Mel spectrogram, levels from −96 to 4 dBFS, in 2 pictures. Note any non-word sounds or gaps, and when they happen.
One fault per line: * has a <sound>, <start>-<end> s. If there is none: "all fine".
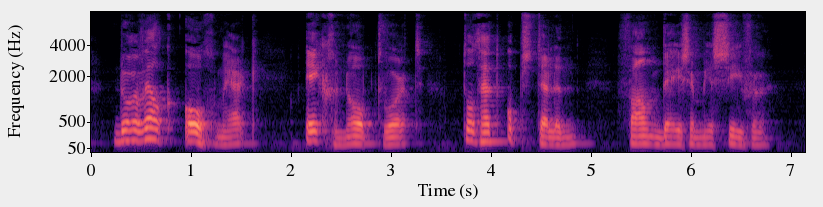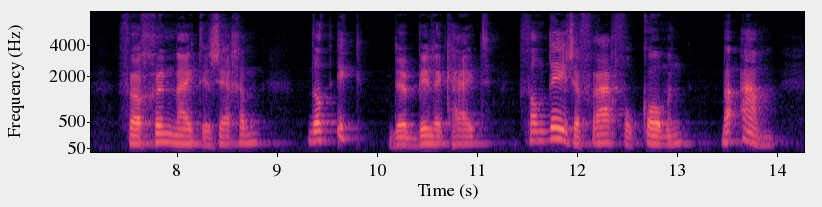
all fine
